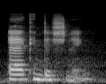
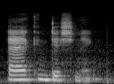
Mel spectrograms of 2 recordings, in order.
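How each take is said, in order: No difference in how they are said.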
